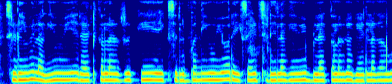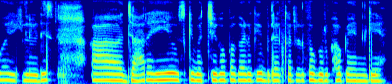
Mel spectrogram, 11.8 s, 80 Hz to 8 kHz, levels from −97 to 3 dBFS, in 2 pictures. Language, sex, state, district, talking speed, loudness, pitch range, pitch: Hindi, female, Maharashtra, Aurangabad, 215 wpm, -31 LUFS, 215-230 Hz, 220 Hz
